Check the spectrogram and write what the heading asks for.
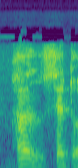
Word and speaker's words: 繁盛: はあ、それで移り住んだのが一宮町の半瀬地区。これ、はい、繁盛と書いて半瀬と読むんですね。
